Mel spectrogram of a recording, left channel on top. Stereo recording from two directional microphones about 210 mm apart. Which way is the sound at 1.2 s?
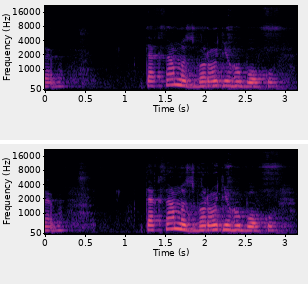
40° right (ahead or behind).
